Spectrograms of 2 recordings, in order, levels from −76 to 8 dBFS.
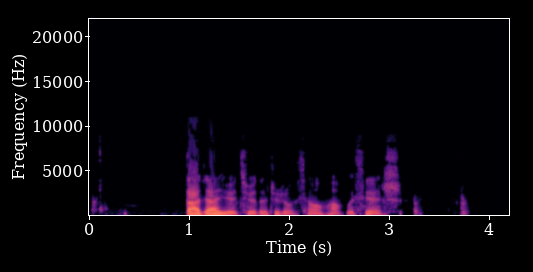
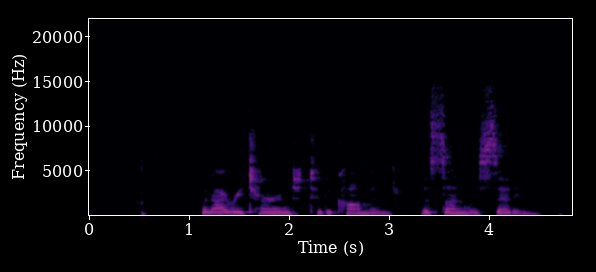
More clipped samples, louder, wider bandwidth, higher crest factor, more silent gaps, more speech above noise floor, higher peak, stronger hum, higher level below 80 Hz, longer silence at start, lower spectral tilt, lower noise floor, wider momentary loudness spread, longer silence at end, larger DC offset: neither; first, -20 LUFS vs -40 LUFS; second, 8.8 kHz vs 15 kHz; about the same, 22 dB vs 18 dB; neither; first, 47 dB vs 38 dB; first, 0 dBFS vs -24 dBFS; neither; first, -60 dBFS vs -84 dBFS; second, 0.05 s vs 0.55 s; first, -7.5 dB/octave vs -4 dB/octave; second, -66 dBFS vs -78 dBFS; second, 17 LU vs 21 LU; about the same, 0.4 s vs 0.3 s; neither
